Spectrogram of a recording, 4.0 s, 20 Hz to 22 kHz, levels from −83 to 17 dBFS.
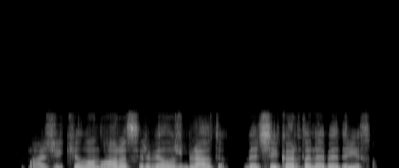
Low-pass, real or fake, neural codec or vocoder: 7.2 kHz; real; none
